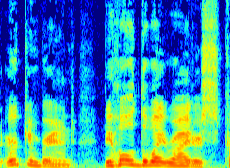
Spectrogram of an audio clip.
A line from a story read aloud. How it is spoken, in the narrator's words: cried Aragorn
